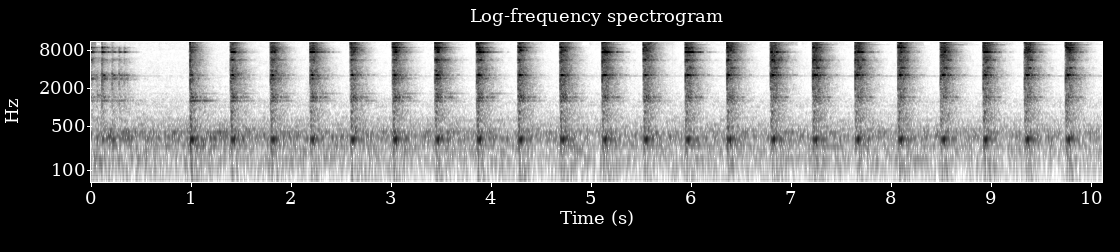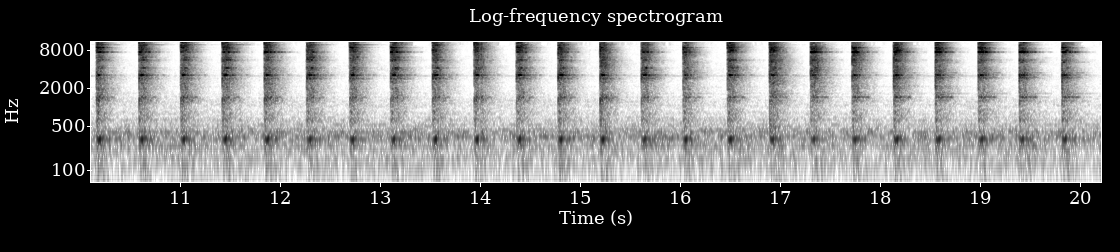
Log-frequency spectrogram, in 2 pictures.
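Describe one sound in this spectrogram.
A hammer rings sharply on an anvil in a fast, steady rhythm.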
